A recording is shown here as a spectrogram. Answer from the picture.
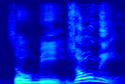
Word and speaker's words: Zomi: I think the same, how do you say Zumi? Zomi.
